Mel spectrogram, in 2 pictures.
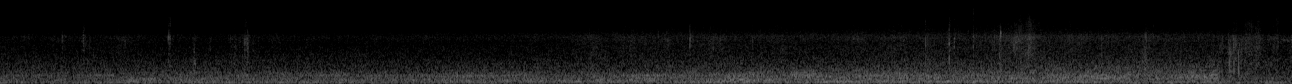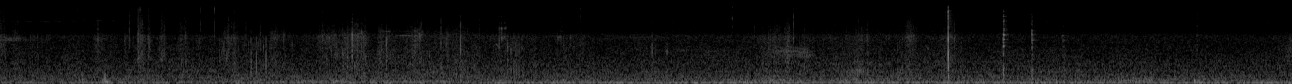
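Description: Faint, steady outdoor background with a few light clicks and rustles, the sharpest of them near the end.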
